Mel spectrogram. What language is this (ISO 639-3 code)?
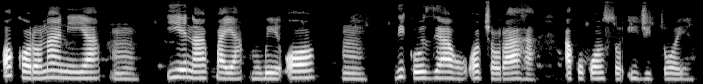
ibo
